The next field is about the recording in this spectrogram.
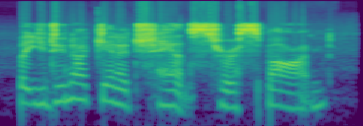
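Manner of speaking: eerie put-on spooky voice, low. Speaking as a departing figure in a scene, using a spooky voice. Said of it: "Let me do my let me do my spooky, spooky voice".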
